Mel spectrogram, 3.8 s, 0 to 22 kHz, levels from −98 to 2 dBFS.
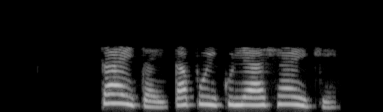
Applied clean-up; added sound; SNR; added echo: none; none; none; none.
